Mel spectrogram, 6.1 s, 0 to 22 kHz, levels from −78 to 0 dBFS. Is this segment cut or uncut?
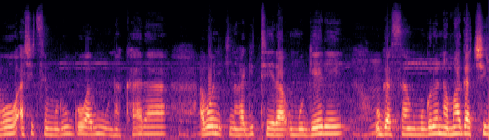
uncut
